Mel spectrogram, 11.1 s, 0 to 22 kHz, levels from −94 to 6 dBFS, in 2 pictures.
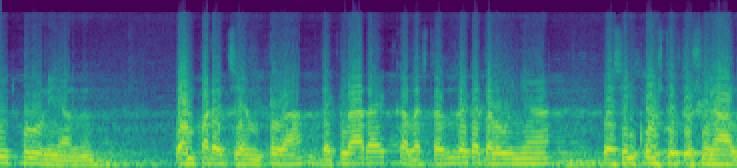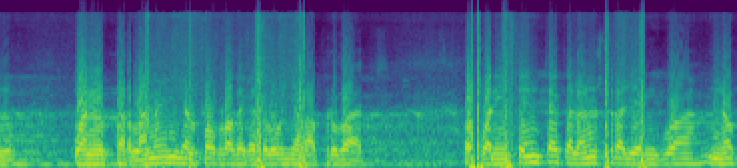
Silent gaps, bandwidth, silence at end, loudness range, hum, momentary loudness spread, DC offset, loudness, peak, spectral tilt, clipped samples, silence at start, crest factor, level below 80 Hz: none; 16 kHz; 0 s; 2 LU; none; 7 LU; under 0.1%; -8 LUFS; 0 dBFS; -8 dB/octave; 0.7%; 0 s; 8 dB; -24 dBFS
